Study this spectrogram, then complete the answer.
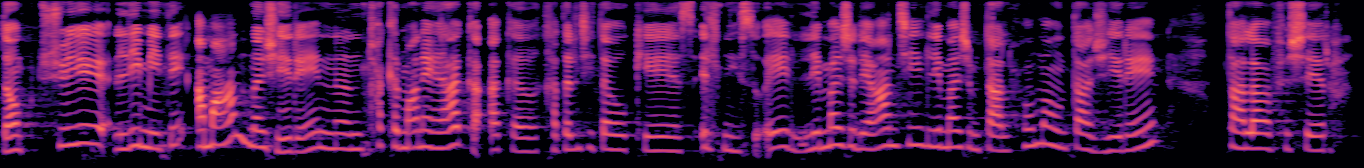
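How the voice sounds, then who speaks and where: A woman's high voice at a fairly quick pace, with hardly any pauses, ordinary pitch variation and a very clean recording with a silent background. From Tunisia, Kasserine. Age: 40s. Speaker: podcast guest. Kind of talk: interview conversation.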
